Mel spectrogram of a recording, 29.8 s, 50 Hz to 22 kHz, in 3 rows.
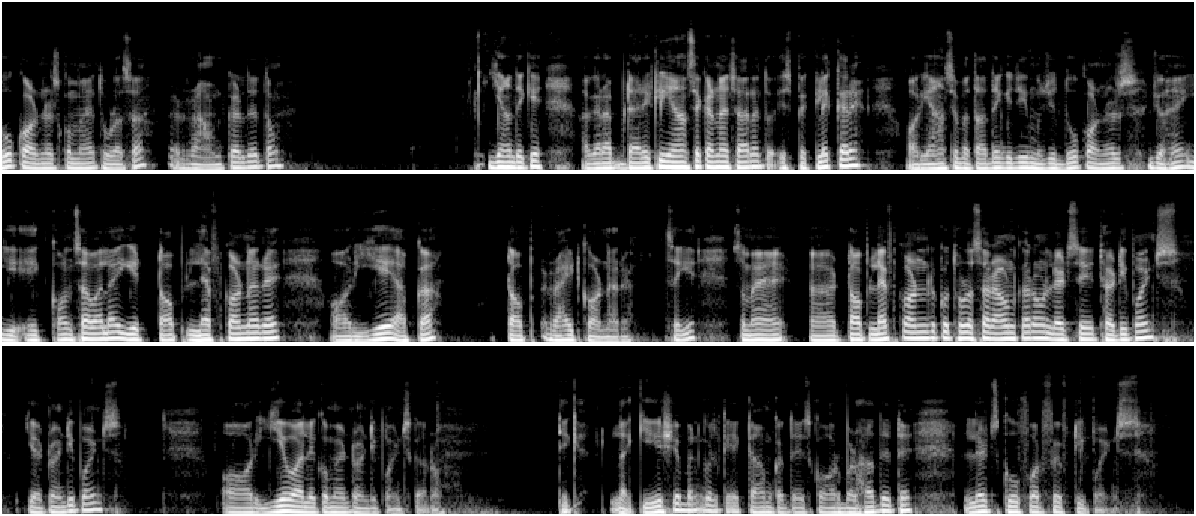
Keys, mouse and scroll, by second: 1.6-2.7 scroll down 1, 2.7 click, 17.3-20.3 drag, 20.3-20.7 typing, 21.3 Tab, 22.6 typing, 23.3 Tab, 26.4 click, 28.6 typing, 29.2 Tab.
